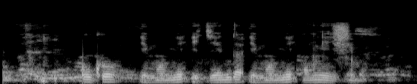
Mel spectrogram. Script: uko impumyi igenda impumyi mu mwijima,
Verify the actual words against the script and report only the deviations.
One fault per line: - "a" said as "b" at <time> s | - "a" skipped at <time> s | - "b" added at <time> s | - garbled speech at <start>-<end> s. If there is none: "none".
none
